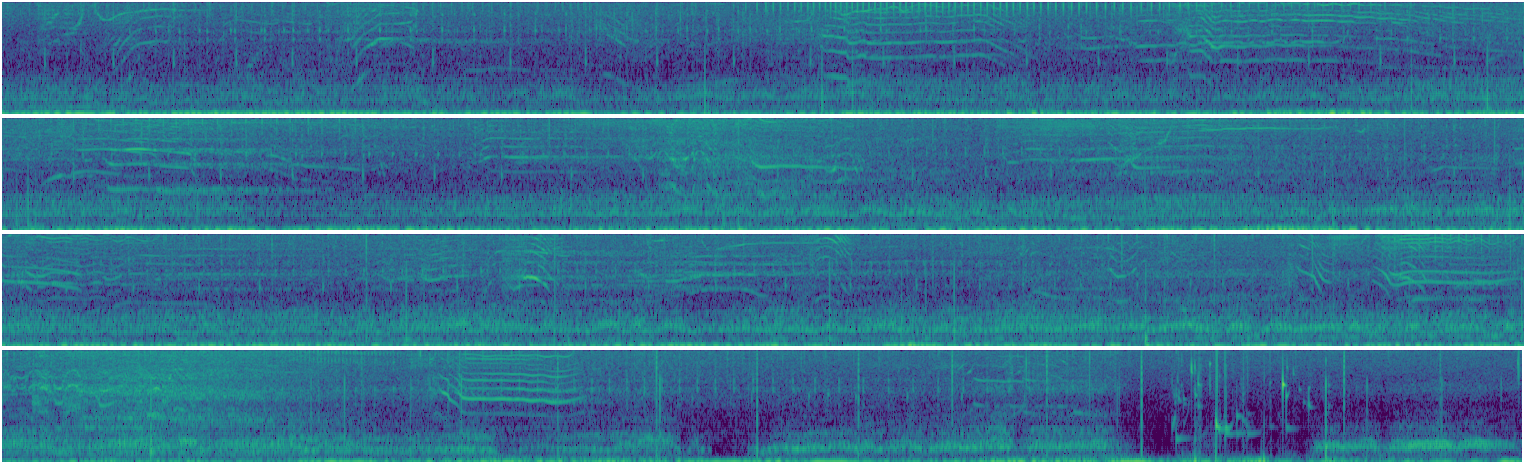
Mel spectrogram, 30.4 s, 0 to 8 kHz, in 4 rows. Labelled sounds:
0.1	0.4	killer whale, southern Alaska resident, 3.1 to 6.5 kHz
1.8	2.1	killer whale, southern Alaska resident, 2.1 to 6.0 kHz
2.9	3.3	killer whale, southern Alaska resident, 2.1 to 6.2 kHz
4.0	9.6	killer whale, southern Alaska resident, 0.89 to 8.0 kHz
10.0	12.0	killer whale, southern Alaska resident, 1.0 to 8.0 kHz
12.7	14.4	killer whale, southern Alaska resident, 1.5 to 8.0 kHz
15.1	16.6	killer whale, southern Alaska resident, 1.0 to 8.0 kHz
17.1	19.5	killer whale, southern Alaska resident, 1.2 to 8.0 kHz
20.3	21.0	killer whale, southern Alaska resident, 1.1 to 5.7 kHz
22.1	24.3	killer whale, southern Alaska resident, 1.1 to 8.0 kHz
25.0	25.8	killer whale, southern Alaska resident, 1.0 to 7.4 kHz
27.6	28.4	killer whale, southern Alaska resident, 1.5 to 6.9 kHz

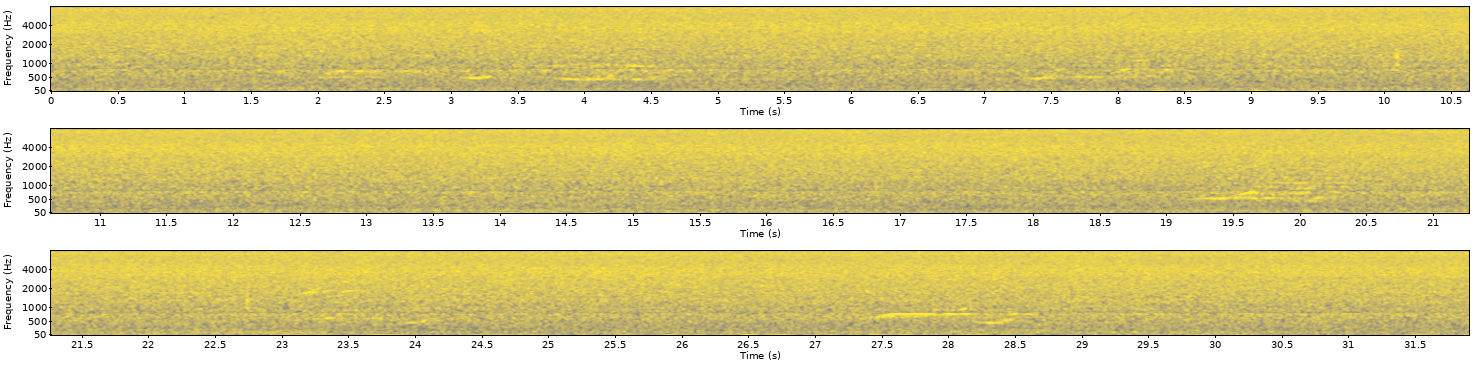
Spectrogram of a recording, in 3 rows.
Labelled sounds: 27.6	27.9	humpback whale, 0.80 to 0.83 kHz

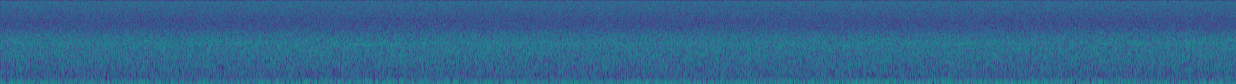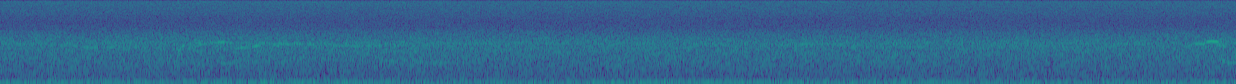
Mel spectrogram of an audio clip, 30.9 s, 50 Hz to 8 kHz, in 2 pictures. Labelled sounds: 18.4	21.8	killer whale, Bigg's (transient), 0.37 to 2.1 kHz

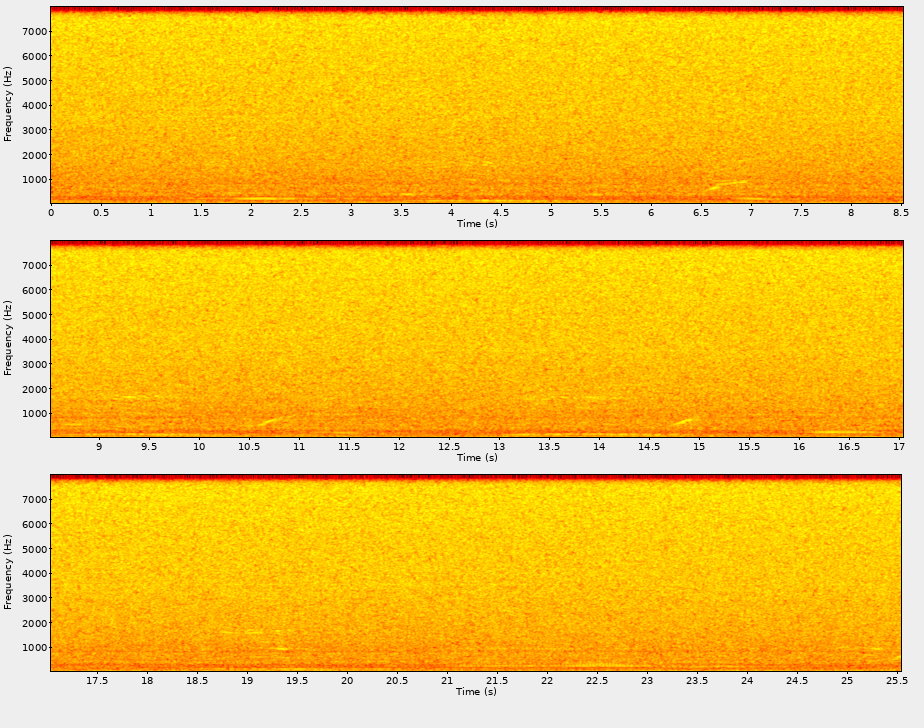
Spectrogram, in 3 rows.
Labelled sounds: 6.7	7.0	humpback whale, 0.80 to 0.96 kHz

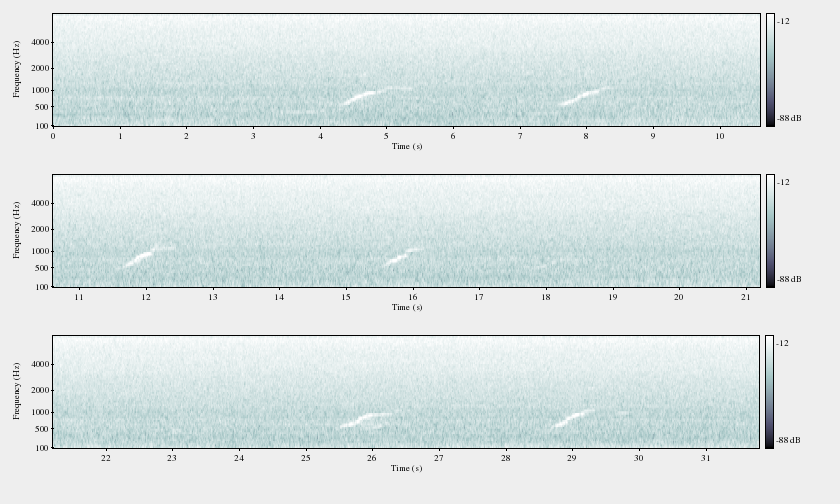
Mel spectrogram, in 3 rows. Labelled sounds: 4.5	5.4	humpback whale, 0.80 to 1.1 kHz
7.9	8.4	humpback whale, 0.80 to 1.2 kHz
11.9	12.5	humpback whale, 0.80 to 1.2 kHz
15.8	16.2	humpback whale, 0.80 to 1.2 kHz
25.8	26.3	humpback whale, 0.80 to 0.99 kHz
28.9	29.4	humpback whale, 0.80 to 1.1 kHz

